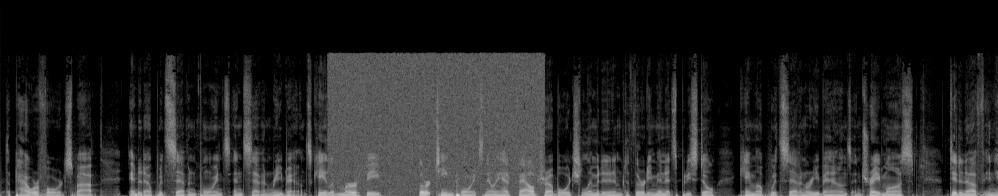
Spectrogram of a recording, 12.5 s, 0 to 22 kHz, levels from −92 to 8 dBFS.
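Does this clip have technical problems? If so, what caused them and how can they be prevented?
Yes. After "points and seven rebounds", from 4.09 to 6.80 s, the speech sits in a steady, even hiss. The hiss is only about 10 dB below the speech and lifts away at "which limited him to". This is low bit depth with dither. The signal was cut to 6 bits. Dither noise was added before rounding, so the error became smooth white noise rather than distortion. To prevent it, keep at least 16 bits through every stage of processing and export.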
